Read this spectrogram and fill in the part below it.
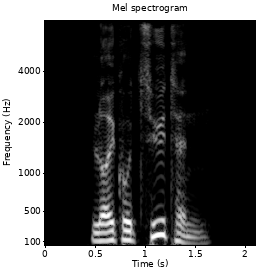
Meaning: plural of Leukozyt
- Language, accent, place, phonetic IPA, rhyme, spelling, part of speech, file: German, Germany, Berlin, [lɔɪ̯koˈt͡syːtn̩], -yːtn̩, Leukozyten, noun, De-Leukozyten.ogg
